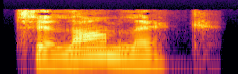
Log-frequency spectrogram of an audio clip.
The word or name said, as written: selamlik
